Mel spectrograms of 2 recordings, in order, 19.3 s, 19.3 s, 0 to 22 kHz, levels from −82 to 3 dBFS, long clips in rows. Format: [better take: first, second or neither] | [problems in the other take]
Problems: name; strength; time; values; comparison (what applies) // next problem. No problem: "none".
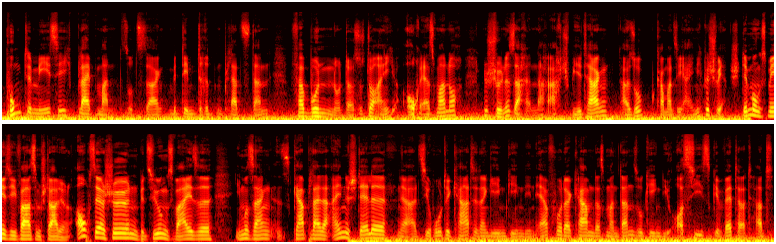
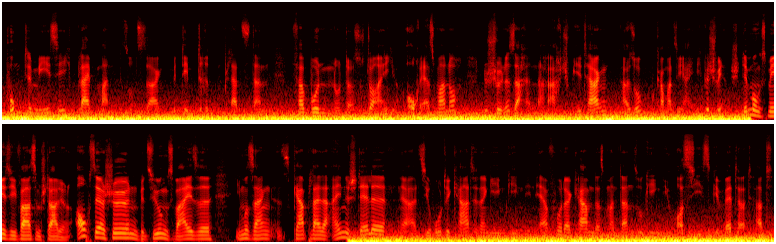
first | low rumble; loud; until 9.5 s and from 14 s on; 4 dB below the speech; faint in the first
